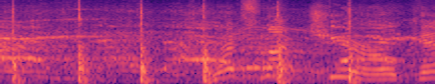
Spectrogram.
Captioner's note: crowd cheering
